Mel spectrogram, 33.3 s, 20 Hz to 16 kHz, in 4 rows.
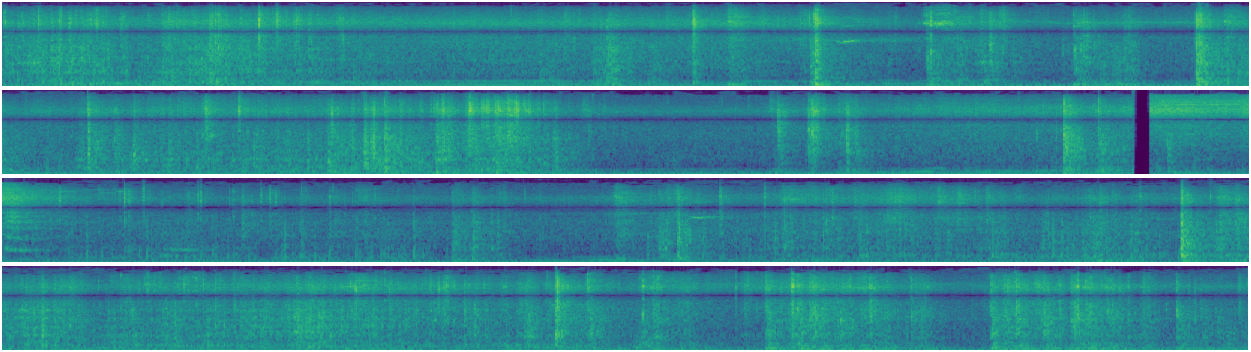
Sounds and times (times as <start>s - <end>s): Vehicle: 0.0s - 33.2s.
